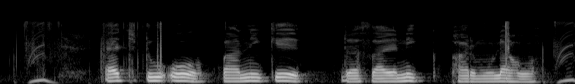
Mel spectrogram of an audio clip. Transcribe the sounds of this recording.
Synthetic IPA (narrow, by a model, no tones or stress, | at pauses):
et͡ʃʈuʔoːpaːnike | ɾəsaːjnɪkpʰaːɾmuːlaɦoː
